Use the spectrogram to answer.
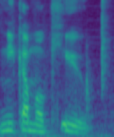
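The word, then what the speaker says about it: Nicamoq: Yeah, Nikamoke or whatever. Apparently it's pronounced Nikamo Q. You pronounce the Q as a Q.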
